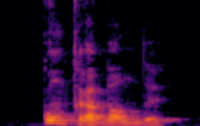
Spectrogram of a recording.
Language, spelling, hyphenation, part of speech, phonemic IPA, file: Dutch, contrabande, con‧tra‧ban‧de, noun, /ˈkɔn.traːˌbɑn.də/, Nl-contrabande.ogg
- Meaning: smuggled goods, contraband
